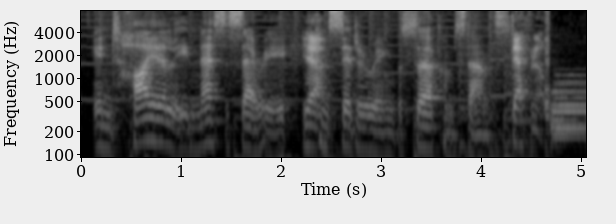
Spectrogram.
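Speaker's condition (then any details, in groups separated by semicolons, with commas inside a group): No condition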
